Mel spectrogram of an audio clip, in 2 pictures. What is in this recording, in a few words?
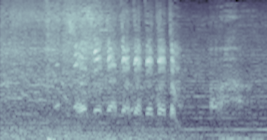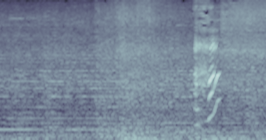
weird death noises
